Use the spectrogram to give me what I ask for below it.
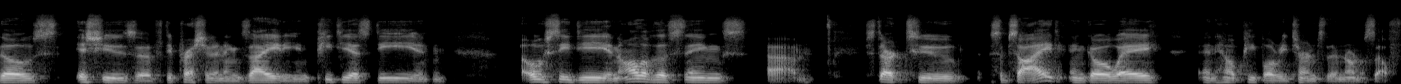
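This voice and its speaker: The intonation is fairly even, and the pace is fairly slow. The recording is very clean, with a silent background. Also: man. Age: 60s. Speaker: chiropractor. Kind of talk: product explainer. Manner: hesitant, repeats words.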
